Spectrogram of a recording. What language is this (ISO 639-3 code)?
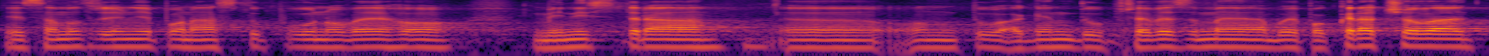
ces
